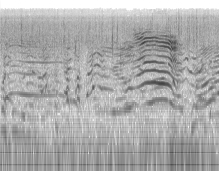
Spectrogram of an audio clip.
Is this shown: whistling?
no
